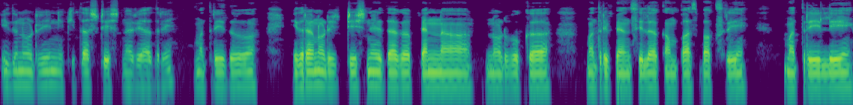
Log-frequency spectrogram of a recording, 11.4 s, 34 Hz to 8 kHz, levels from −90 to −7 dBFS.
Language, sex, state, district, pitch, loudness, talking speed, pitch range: Kannada, male, Karnataka, Bijapur, 90 Hz, -27 LUFS, 100 wpm, 90-95 Hz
